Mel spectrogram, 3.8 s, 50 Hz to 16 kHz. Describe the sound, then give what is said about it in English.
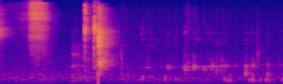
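A short hiss and a couple of sharp clicks, then soft fizzing and crackling as Enter Simcoe, a hazy 6% American IPA from Sirencraft Brewery in Wokingham, is poured into a glass and foams up into a foamy white head. No one speaks. “So let's get this out into my glass and see what I make of it.”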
